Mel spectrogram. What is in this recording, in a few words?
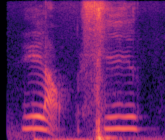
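"lao3shi1", Mandarin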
